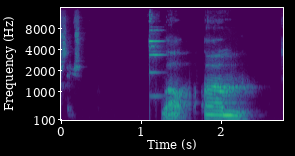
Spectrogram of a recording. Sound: bell chimes

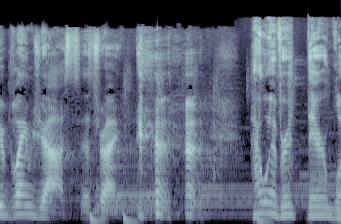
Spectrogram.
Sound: laughs

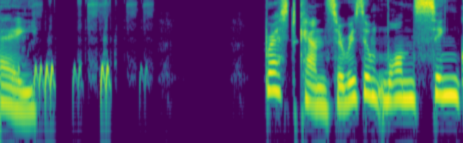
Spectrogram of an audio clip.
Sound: blooping

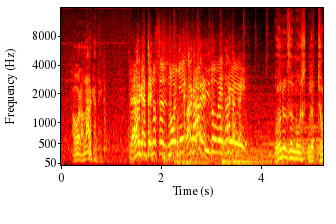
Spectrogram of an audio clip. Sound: NON-ENGLISh SPEECH

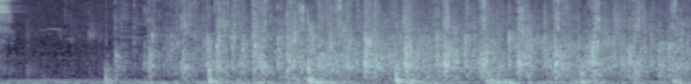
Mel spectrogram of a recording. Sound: audience applauding

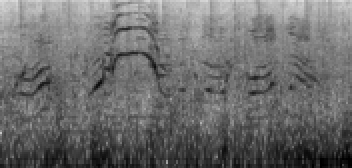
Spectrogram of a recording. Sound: girls screaming

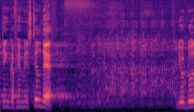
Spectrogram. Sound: laughter

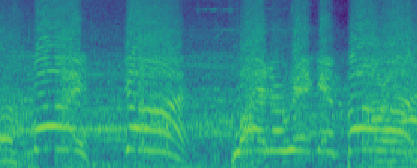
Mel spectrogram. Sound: crowd cheering

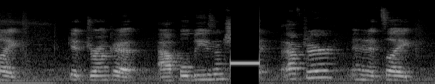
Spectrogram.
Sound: beep

